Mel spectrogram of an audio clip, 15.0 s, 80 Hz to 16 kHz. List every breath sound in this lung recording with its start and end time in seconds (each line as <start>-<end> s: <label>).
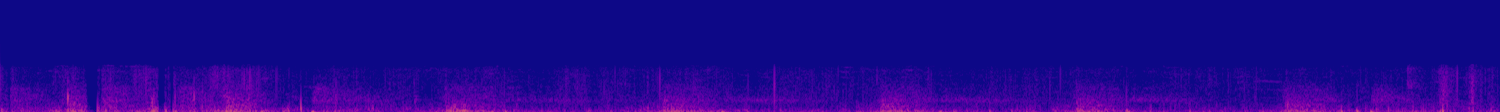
0.00-0.52 s: exhalation
0.56-1.43 s: inhalation
1.43-2.15 s: exhalation
2.15-3.02 s: inhalation
3.05-4.29 s: exhalation
4.34-6.41 s: inhalation
6.51-8.58 s: inhalation
8.72-10.68 s: inhalation
10.74-11.40 s: inhalation
11.40-12.10 s: exhalation
12.81-13.61 s: inhalation
13.65-14.46 s: exhalation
